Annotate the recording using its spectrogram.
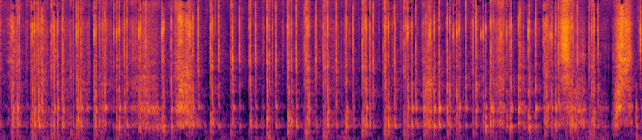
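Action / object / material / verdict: tap / plastic LED tracing pad / plastic / none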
